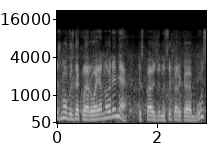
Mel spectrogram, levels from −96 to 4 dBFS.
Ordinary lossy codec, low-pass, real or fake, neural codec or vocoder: Opus, 24 kbps; 10.8 kHz; real; none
